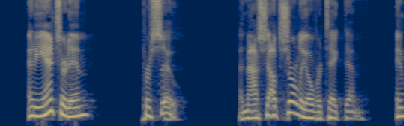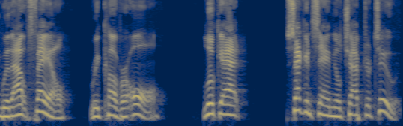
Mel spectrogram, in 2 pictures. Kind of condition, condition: setting, large echoing room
